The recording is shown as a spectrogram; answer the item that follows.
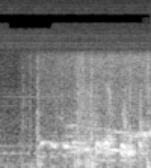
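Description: A caller's voice speaking over a telephone line, faint and thin, starting about half a second in after a brief near-silent pause.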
